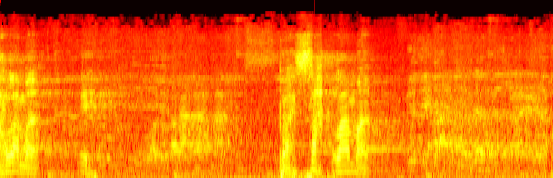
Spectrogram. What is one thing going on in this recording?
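An elderly man speaks with animation into a microphone.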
